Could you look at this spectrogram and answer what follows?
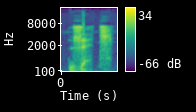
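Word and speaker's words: Zedt: Zed. Yes, same. Zed. Oh, I blame us being high up in the tree. Still. It's Z-E-D-T. The D is silent.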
